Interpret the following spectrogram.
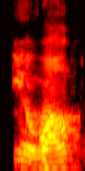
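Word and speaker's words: walk: ওয়াক বলে, এল এই এল উচ্চারণ আসবে না।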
